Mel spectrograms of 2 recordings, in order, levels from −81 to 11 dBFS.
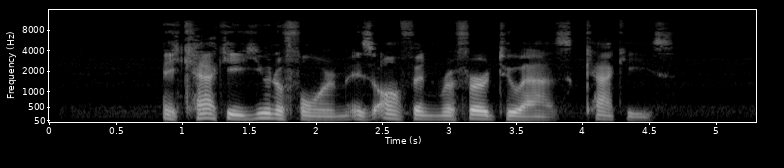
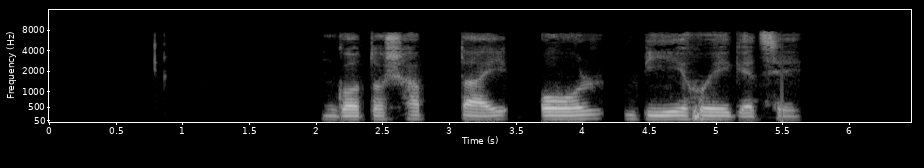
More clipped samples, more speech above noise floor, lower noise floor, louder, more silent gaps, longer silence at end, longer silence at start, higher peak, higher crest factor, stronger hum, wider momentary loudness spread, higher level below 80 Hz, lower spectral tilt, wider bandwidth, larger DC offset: neither; about the same, 42 dB vs 41 dB; first, -68 dBFS vs -61 dBFS; second, -26 LUFS vs -21 LUFS; second, none vs 2.86-3.04 s; second, 0.65 s vs 0.85 s; second, 0.85 s vs 2.05 s; second, -6 dBFS vs -2 dBFS; about the same, 20 dB vs 20 dB; neither; first, 16 LU vs 13 LU; second, -70 dBFS vs -58 dBFS; about the same, -5.5 dB/octave vs -4.5 dB/octave; first, 11.5 kHz vs 8 kHz; neither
